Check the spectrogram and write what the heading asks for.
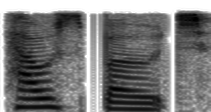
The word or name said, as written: houseboat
